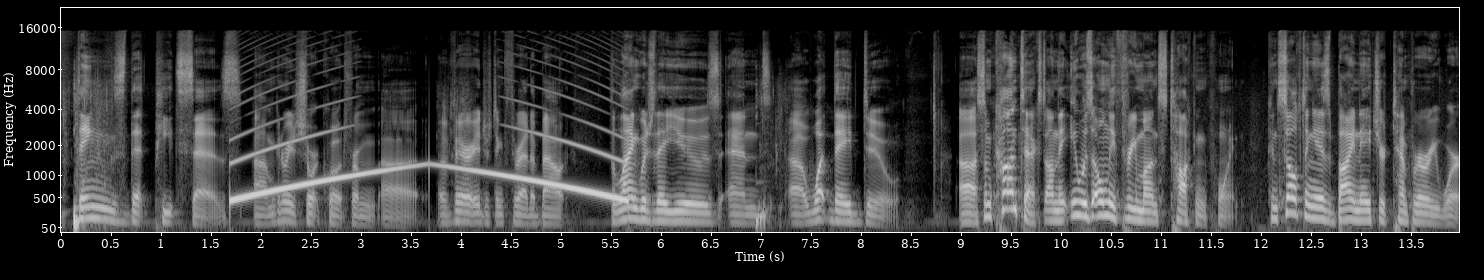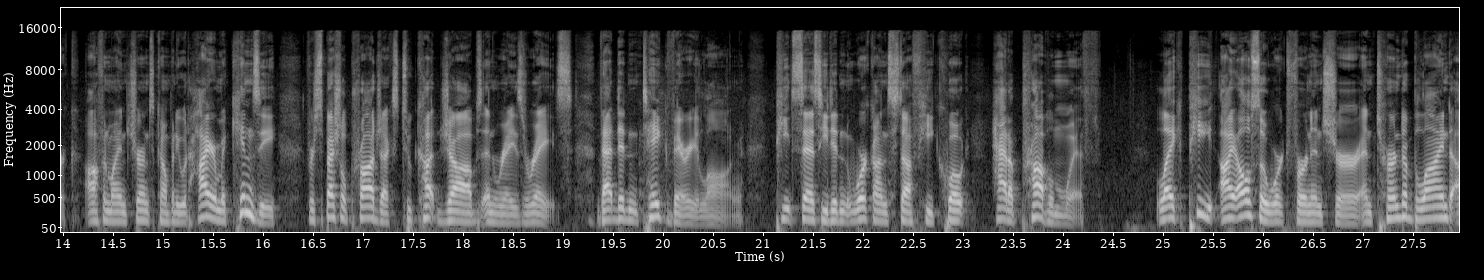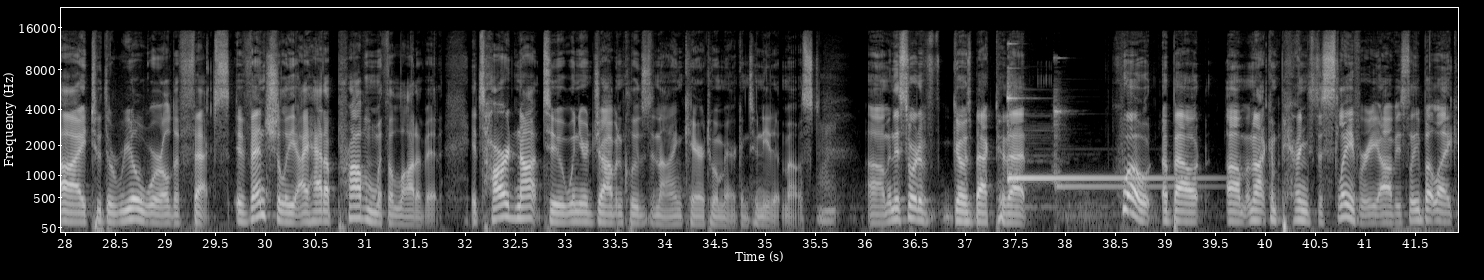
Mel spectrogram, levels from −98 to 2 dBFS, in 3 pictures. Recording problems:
rain or running water; noticeable; throughout; 15 dB below the speech
siren; loud; from 1.5 to 5.5 s; peak 5 dB above the speech
doorbell; loud; from 37 to 39 s; peak 2 dB above the speech

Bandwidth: 15 kHz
